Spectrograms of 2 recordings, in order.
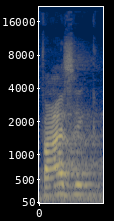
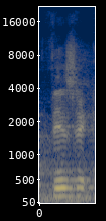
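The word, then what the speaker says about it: Fizik: seat Ernie how's how's it pronounced is it fisic physic how's the correct pronunciation physique huh physique I have a physique seat on everything I ride.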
